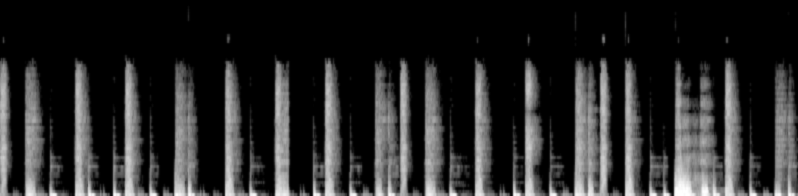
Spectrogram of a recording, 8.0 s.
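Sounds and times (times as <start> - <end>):
junk hip downbeat dance groove: 0.0 - 7.9.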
